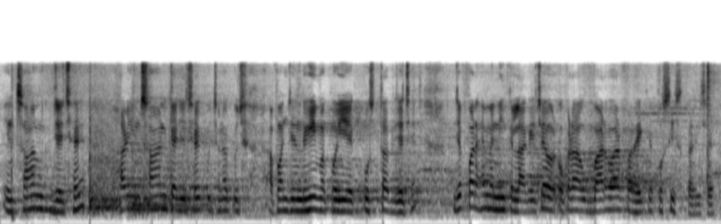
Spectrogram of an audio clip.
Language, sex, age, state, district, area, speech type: Maithili, male, 30-45, Bihar, Purnia, rural, spontaneous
